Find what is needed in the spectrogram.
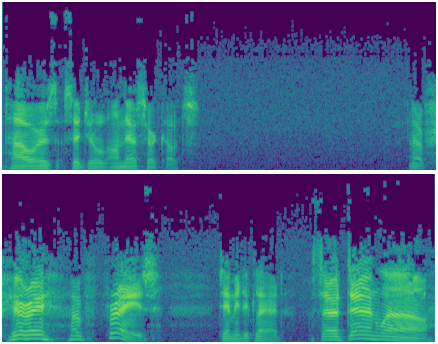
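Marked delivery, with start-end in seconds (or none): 4.1-7.2 wry knight. Acted. Jamie voiced mocking the Freys. 7.4-8.6 slow, raised naming of Danwell; mocking knight. Jamie voices the name.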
